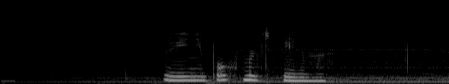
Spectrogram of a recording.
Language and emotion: Russian, sad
